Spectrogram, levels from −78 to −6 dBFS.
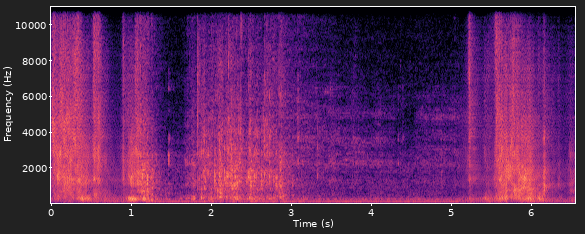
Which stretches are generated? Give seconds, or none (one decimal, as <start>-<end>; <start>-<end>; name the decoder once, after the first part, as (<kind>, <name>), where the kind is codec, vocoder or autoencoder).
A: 0.0-1.1 (vocoder, WaveNeXt); 5.1-6.6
